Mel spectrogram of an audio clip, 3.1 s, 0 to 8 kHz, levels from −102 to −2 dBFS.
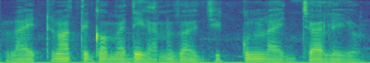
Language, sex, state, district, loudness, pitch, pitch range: Chakma, male, Tripura, Unakoti, -22 LUFS, 95 Hz, 90-105 Hz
